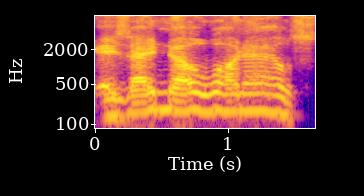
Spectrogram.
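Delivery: loud action-hero yell. Describing his character standing in the middle of the arena, Brad Pitt in Troy yelling. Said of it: "just yelling".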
